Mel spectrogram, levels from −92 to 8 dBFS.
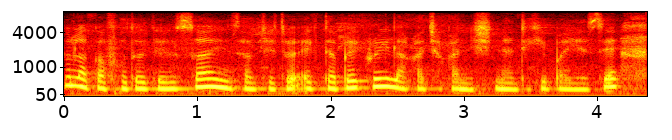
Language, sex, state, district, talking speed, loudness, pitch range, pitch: Nagamese, female, Nagaland, Dimapur, 190 wpm, -15 LUFS, 185-215 Hz, 195 Hz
